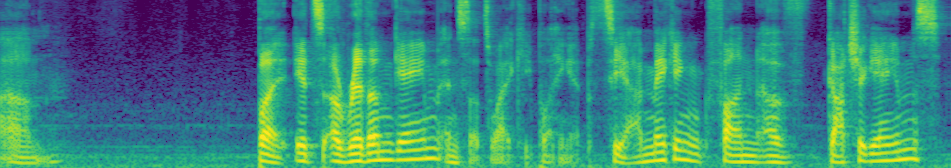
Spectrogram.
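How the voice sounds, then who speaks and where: A man with a mid-pitched voice talks casually on a livestream. He explains things in a loose, rambling way, half to viewers and half to himself as he works. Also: animated, normal speed, vocal fry. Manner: rambling explanations, muttering and humming to himself while working. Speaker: streamer developing a visual novel. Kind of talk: casual livestream chat while working.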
